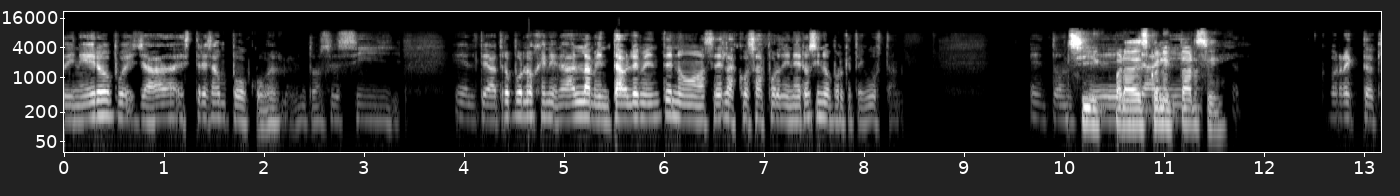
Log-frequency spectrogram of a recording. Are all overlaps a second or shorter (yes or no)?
no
